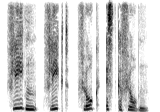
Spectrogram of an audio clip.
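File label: "fliegen", German; verben kurzliste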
